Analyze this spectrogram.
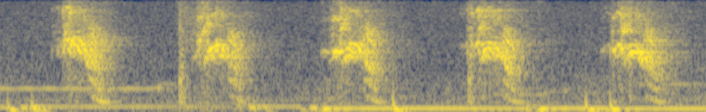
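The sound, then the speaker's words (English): A person imitates a big dog barking, letting out five loud, evenly spaced woofs in a steady rhythm, with no other talking. “Bark like a dog.”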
